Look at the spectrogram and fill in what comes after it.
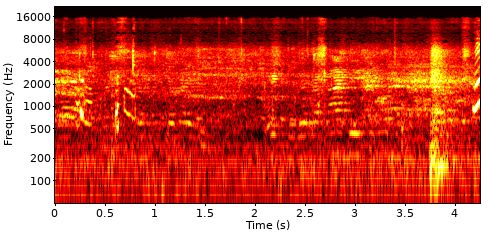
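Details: Cocker Spaniel x Lhasa Apso cross puppies, between one day and one month old, give short, thin rising whimpers and yips amid a human voice, with chicken-like clucking in the background.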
